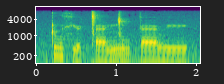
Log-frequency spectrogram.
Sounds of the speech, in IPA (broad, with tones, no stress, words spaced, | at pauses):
ʈu˥xʲœ˩ǀæ˩ŋ͡ǀu˨ ɡæ˩βe˩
